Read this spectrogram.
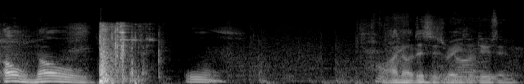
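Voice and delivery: normal talking voice

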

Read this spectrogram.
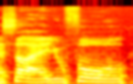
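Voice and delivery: ordinary talk, nothing marked

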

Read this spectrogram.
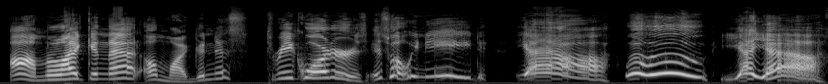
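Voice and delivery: high joyful squeals of delight; excited squeal. Real, not acted. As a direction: squeal with real glee at the right answer. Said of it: "my voice really getting high there".

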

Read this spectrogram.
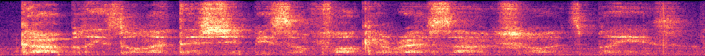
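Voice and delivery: breathy whispered plea to God; whispered prayer. Real, not acted. Begging God before opening the box, whispered. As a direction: pray under your breath, begging.

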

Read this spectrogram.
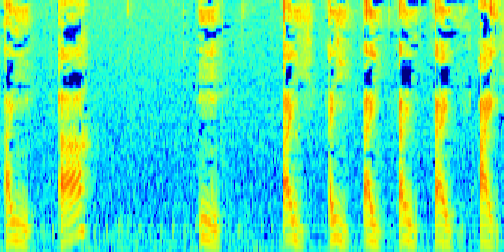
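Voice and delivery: "a" and "e" apart, then blended into repeated "ay"; diphthong drill. Shown as a demonstration. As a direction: glide a into e as short separate ay syllables. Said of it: "turns into a long A".

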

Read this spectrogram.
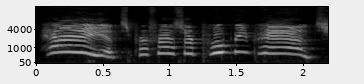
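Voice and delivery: put-on high, loud boyish shout; small boy shouting. A narrator's reading. Small boy spotting Professor Poopy Pants, shouting high. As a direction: pitch it way up and call out. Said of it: "shouted a small boy".

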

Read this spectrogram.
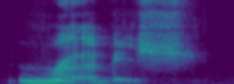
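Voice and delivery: British-sounding "Rubbish"; slightly British aunt, dismissive; too British. Acted. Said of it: "sounded too British".

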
